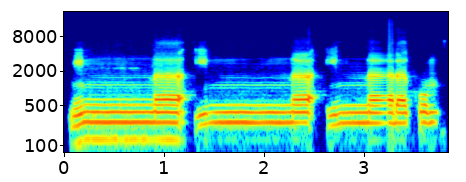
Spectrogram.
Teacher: nun tasydid ditahan lagi Pak ya. Sedikit ya.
